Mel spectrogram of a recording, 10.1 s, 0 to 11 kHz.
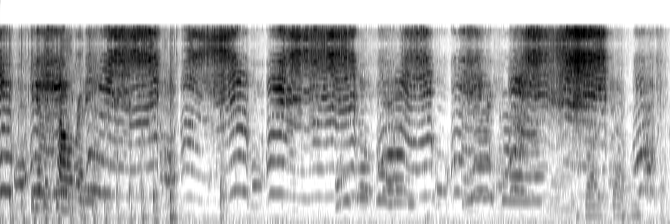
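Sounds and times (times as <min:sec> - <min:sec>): newborn baby crying: 0:00.0 - 0:10.0.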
